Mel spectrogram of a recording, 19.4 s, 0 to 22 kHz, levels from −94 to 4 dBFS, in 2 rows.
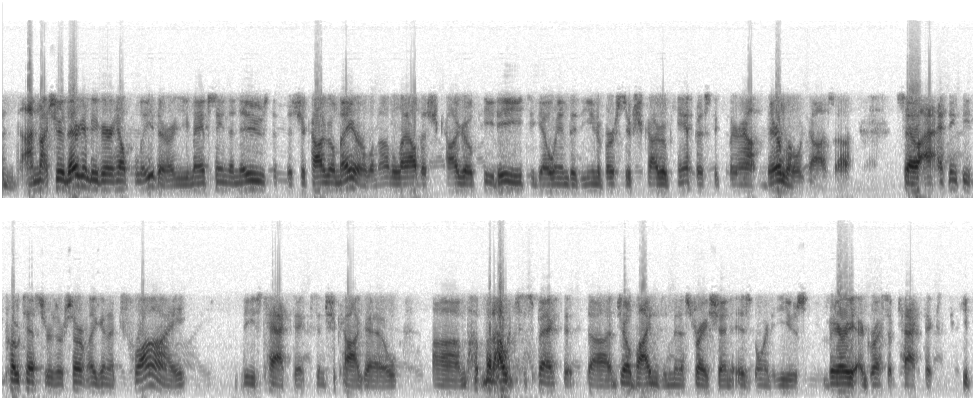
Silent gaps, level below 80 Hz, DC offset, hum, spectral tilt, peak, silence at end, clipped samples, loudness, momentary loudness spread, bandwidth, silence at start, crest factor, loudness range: none; -62 dBFS; under 0.1%; none; -5.5 dB/octave; -4 dBFS; 0.05 s; under 0.1%; -20 LUFS; 14 LU; 9.6 kHz; 0 s; 16 dB; 3 LU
